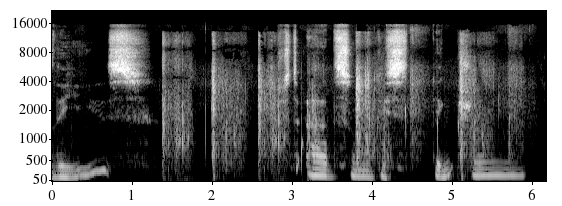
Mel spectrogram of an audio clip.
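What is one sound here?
Leaves rustle and crunch as they are broken.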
